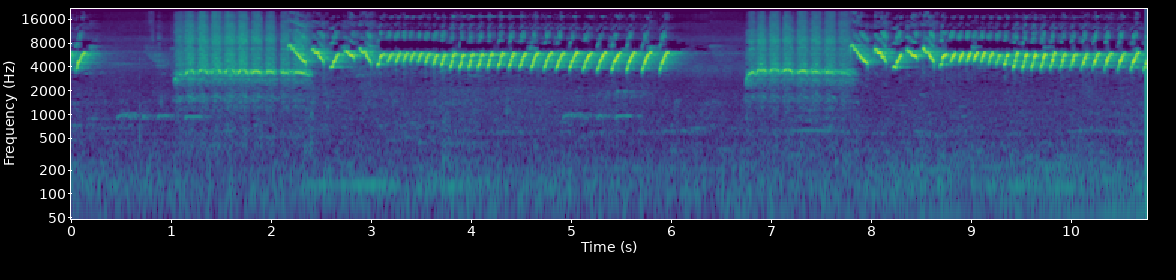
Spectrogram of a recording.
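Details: White-eye singing a unique 'nembak' phrase twice: a short buzzy burst followed by quick high descending chirps and a long, rapid, evenly repeated ticking trill about three to four seconds long.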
